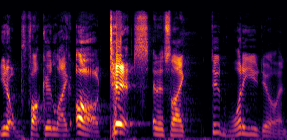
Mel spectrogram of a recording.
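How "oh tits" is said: mock hyper bro voice. Mocking people who act like a hyper bro: imitating a hyper stereotypical bro. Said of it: "hyper stereotypical, like, bro".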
